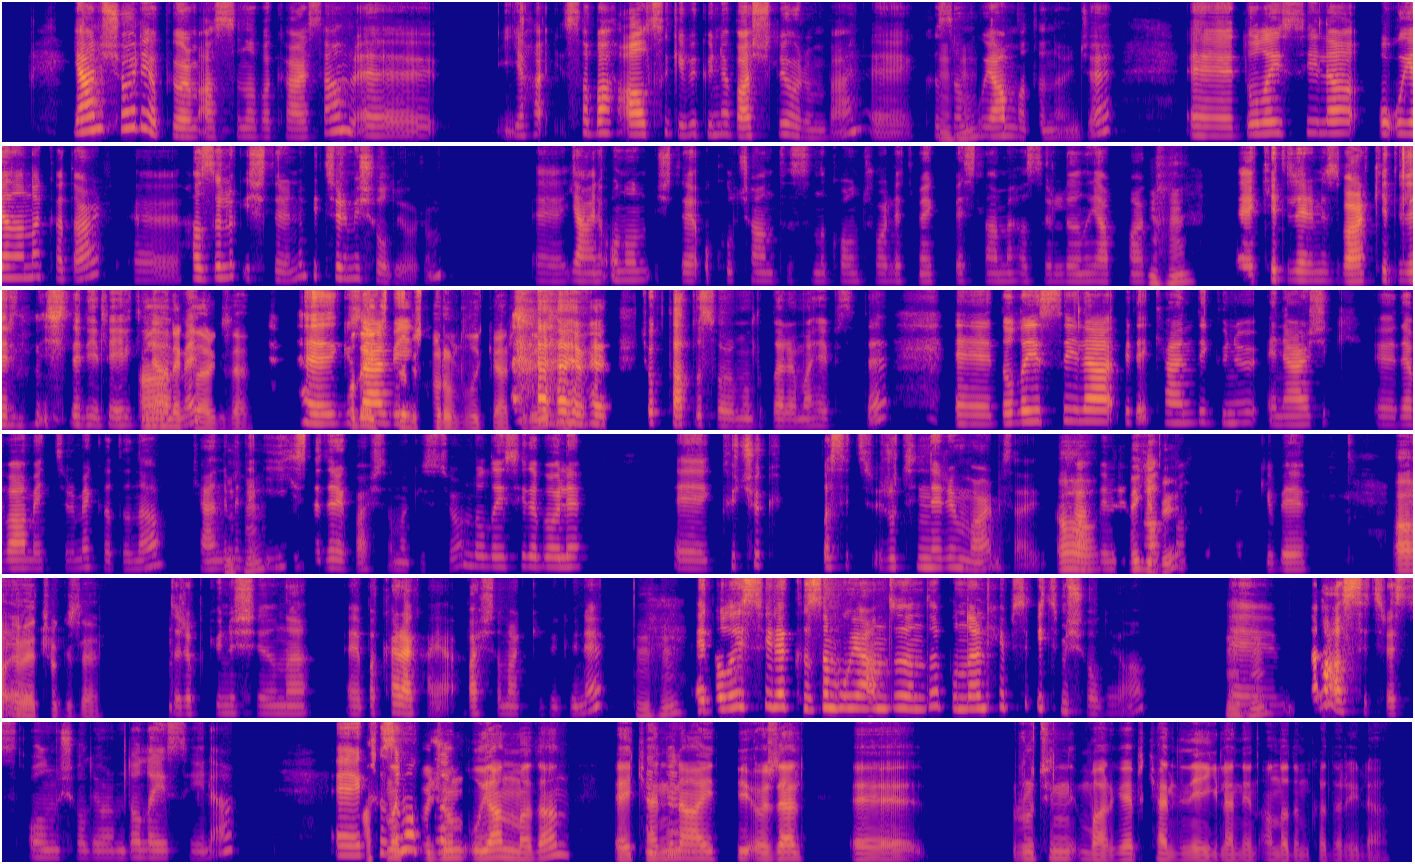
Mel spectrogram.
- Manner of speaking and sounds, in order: other background noise; chuckle; laughing while speaking: "Evet"; unintelligible speech
- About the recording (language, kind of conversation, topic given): Turkish, podcast, İş ve özel hayat dengesini nasıl kuruyorsun?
